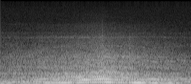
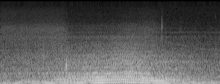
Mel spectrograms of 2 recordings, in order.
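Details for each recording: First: Diesel with VGT turbo, after repair of a jerk on accelerator tip-in, slow acceleration while driving: note climbs smoothly, no coughing or wind rush, steady intake air and boost readings. Normal acceleration. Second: Hyundai Santa Fe diesel that jerks on acceleration, EGR already replaced: revving with intake-air and boost data watched, whoosh and airy hiss as the turbo vanes close badly at the end of acceleration; faulty VGT control solenoid.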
